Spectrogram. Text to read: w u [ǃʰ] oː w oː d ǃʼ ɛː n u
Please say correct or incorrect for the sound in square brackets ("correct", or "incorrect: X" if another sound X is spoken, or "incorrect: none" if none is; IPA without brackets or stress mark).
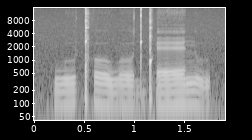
correct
